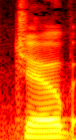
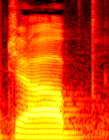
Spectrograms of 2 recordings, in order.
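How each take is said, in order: First: Said in the usual way. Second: "Job" said like the everyday word for work; misread Job. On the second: Shown as a demonstration. Joking about the Bible book's name, "Job" misread to rhyme with "rob". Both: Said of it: "it always looks like Job".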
